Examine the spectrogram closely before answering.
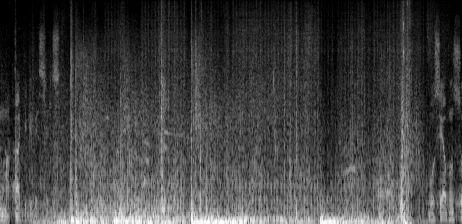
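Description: Deep booms and rumbling of a distant battle roll in.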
